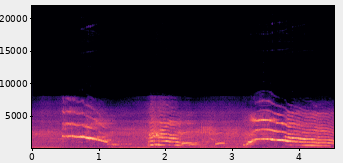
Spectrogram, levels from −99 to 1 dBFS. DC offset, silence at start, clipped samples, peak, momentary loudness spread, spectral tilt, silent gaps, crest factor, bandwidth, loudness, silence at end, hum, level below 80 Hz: under 0.1%; 0 s; under 0.1%; -8 dBFS; 17 LU; -2 dB/octave; none; 16 dB; 8.4 kHz; -20 LUFS; 0 s; none; -52 dBFS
